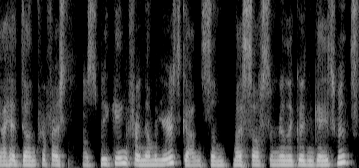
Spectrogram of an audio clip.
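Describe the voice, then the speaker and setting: A woman's voice, dark and mellow in tone, comes through over a quiet background. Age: 70s. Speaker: author and professional speaker. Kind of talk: podcast interview.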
